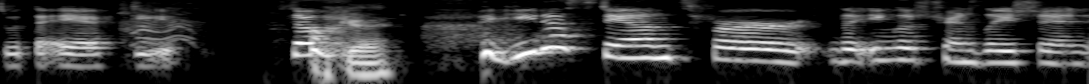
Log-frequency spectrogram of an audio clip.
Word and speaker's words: Pegida: There's also an organization called Pegida. Am I pronouncing that correctly? Pegida.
